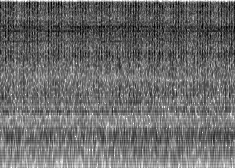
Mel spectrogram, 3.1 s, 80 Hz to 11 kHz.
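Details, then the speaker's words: 2008 Saturn Astra, just over 114,000 miles, just started after throttle body replacement (it had lost power and fuel mileage and shifted oddly), thermostat probably not yet open: steady, even idle with light, fast injector clicking; smooth, nothing abnormal. "yeah I don't see anything yet I can hear the injectors clicking"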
